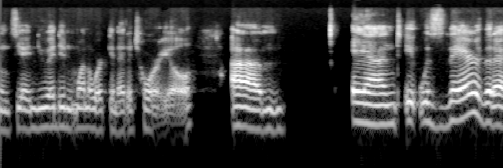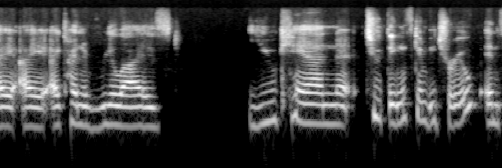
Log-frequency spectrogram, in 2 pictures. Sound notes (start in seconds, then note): none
